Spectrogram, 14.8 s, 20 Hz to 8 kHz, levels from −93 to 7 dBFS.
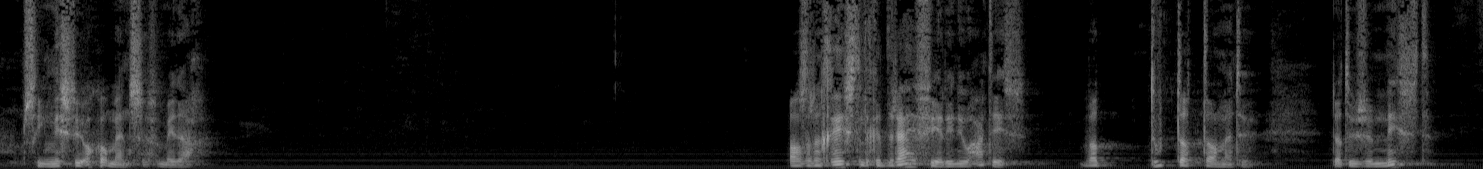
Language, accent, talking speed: Dutch, Dutch, 105 wpm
